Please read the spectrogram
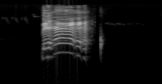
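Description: A short, high-pitched, bleat-like cry from a cartoon soundtrack, its pitch rising then falling, followed by a very brief blip.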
